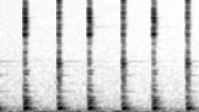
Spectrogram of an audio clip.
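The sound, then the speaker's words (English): A car's turn signal ticks six times at a quick, steady rhythm, each crisp click evenly spaced and sharp, heard on its own with no voices. “But what about the not obvious until you point them out sounds, like the sound of the blinker?”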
